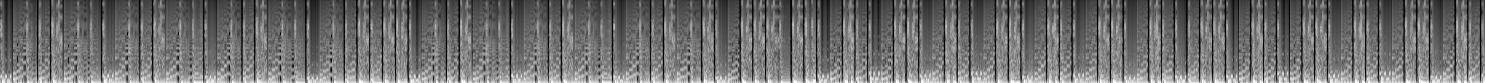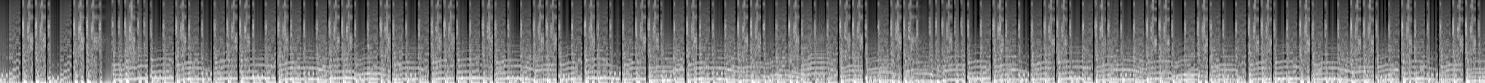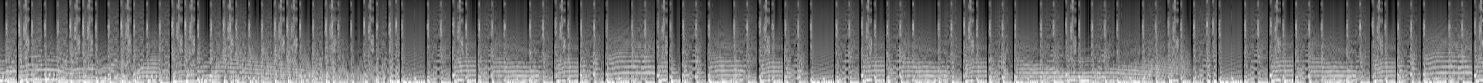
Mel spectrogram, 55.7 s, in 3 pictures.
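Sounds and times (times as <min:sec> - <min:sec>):
MOS6581R4 SID chip music: 0:00.0 - 0:55.6.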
